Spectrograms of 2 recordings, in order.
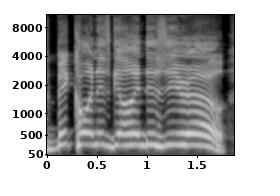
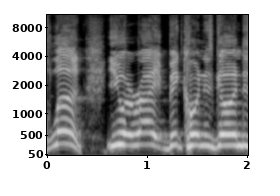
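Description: First: Higher, mocking skeptic voice; higher taunting doubter's jeer. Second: Higher mock-whiny voice for a fake cry; higher, hammed-up teary surrender; fake crying Bitcoiner. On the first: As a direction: sneer it like a smug doubter calling a crash. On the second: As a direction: whimper it in mock defeat, playing the victim. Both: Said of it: "And he goes".

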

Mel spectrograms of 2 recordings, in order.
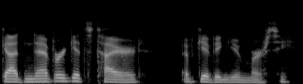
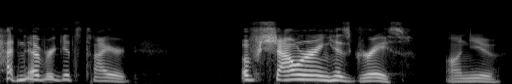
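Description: First: Dropped to a soft, near-hushed, sincere promise; hushed reassurance. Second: Said in the usual way. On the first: Shown as a demonstration. Pastor assuring weary congregation, hushed and sincere. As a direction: lean in close and say it gently like a secret. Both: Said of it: "let me tell you this. You ready?".

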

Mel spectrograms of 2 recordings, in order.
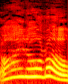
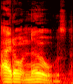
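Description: First: Much higher, louder whimpering mockery; high shaky put-on wimp voice; whiny mock coward. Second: Said in the usual way. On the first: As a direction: mimic a scared timid wimp. Mocking a shivering coward.

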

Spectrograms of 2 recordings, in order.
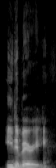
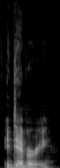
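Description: First: Edebiri said as EE-duh-berry; trying a pronunciation. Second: Edebiri said as eh-DEB-uh-ree; trying a pronunciation. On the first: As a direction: open Edebiri with a long "ee". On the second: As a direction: open Edebiri with a short "eh", second syllable "deb". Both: Shown as a demonstration. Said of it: "How do you pronounce her name".

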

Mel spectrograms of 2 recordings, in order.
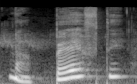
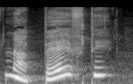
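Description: First: Falling, rising. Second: Πέφτει pushed much higher and louder; falling, climax. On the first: Narrator tells the bat falling, pitch climbing. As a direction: let πέφτει climb as he tumbles. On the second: Narrator tells the bat falling, highest and loudest. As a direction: peak of the fall on πέφτει. Bat falls, words repeat rising. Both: A narrator's reading.

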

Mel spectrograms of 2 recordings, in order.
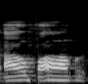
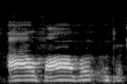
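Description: First: "our" pushed louder before "Father"; stress on our. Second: Slow, laughing Our Father, a touch louder. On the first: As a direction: lean hard on "our" in "our Father". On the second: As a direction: drag it out through a laugh. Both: Shown as a demonstration. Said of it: "Not Father, our Father".

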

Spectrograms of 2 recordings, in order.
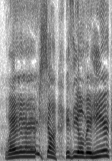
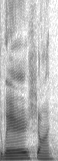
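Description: First: Loud, high searching call; dad pretending not to see his son, calling out loud. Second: Said in the usual way. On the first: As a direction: shout it like a dad hunting his kid. Dad searching for the hiding child.

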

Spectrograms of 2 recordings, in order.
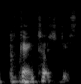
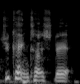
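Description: First: Whisper. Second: Said in the usual way. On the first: Pretend. Co-host teasing about Texas barbecue, whispered. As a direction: drop to a teasing whisper on "You can't touch this". Riffing on the [name] catchphrase.

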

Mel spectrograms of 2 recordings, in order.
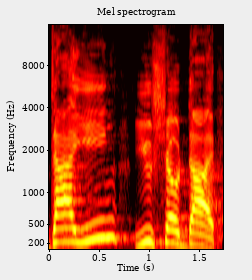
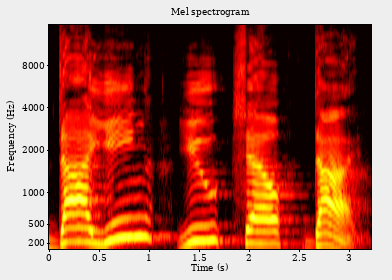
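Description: First: "dying you shall die" slowed, weight on "dying"; solemn warning, slowed; slow stressed dying. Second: "dying you shall die" drawn out, stress on "dying"; slow weighty pronouncement. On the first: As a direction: lean into "dying", unhurried. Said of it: "God told them". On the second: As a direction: linger heavily on "dying". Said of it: "if we were to literally translate this". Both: Shown as a demonstration.

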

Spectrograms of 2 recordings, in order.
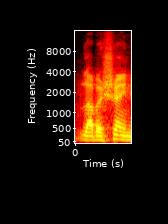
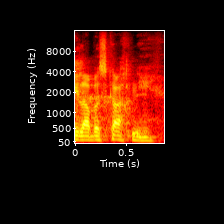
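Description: First: Labuschagne said LAB-uh-shayn; anglicised pronunciation. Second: Labuschagne said la-bus-KAKH-nee; throaty kh in Labuschagne, ending in nee; original pronunciation. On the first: Quoting the father conceding the son's version, anglicised Labuschagne. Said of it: "you can call my son Labuschagne". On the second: Quoting the father demanding his own name, original Labuschagne. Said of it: "make sure that you call me". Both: Retold or imitated.

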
